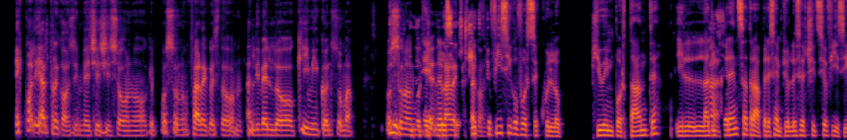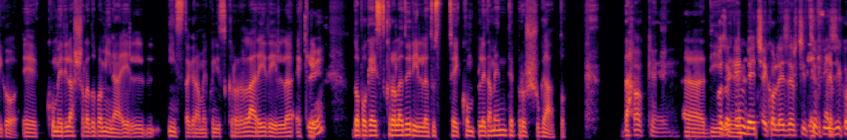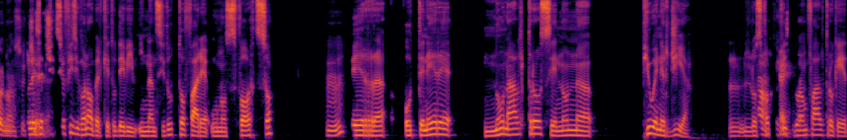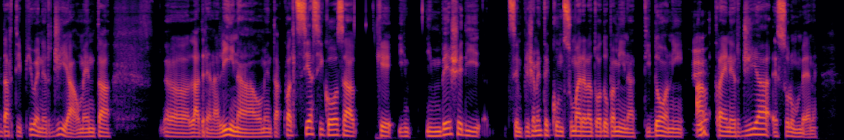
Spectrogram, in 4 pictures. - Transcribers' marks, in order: other background noise; tapping; in English: "reel"; chuckle
- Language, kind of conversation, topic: Italian, podcast, Hai qualche regola pratica per non farti distrarre dalle tentazioni immediate?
